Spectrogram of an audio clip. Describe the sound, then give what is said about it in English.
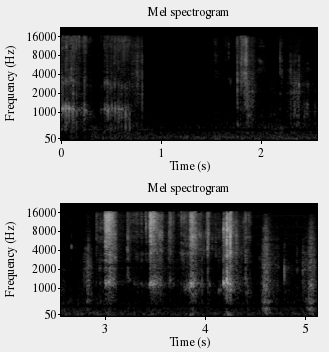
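Loud, crackly crunches as someone bites and chews a crispy Korean corn dog, a string of sharp bursts that grow stronger toward the end, with no talking. “Korean corn dog.”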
